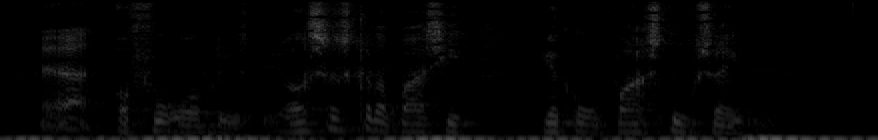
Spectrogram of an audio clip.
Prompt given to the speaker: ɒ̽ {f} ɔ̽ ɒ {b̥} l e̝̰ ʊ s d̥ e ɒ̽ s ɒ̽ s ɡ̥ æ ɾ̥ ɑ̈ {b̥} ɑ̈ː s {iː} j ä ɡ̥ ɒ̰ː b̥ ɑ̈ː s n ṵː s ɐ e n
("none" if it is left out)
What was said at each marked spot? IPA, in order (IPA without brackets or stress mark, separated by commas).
f, b̥, b̥, iː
